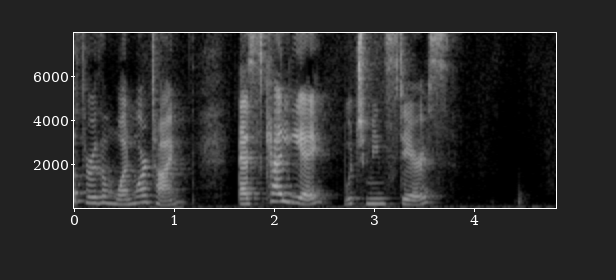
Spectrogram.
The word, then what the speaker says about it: escalier: The first one is escalier. This means stairs, okay? Escalier. The second one is ascenseur. This is an elevator. Ascenseur. Okay. Here we have 1, 2, 3, 4 syllables.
